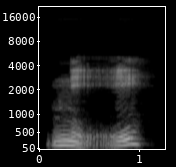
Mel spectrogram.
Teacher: The third option here, which is ni, may be described as a falling rising tone.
